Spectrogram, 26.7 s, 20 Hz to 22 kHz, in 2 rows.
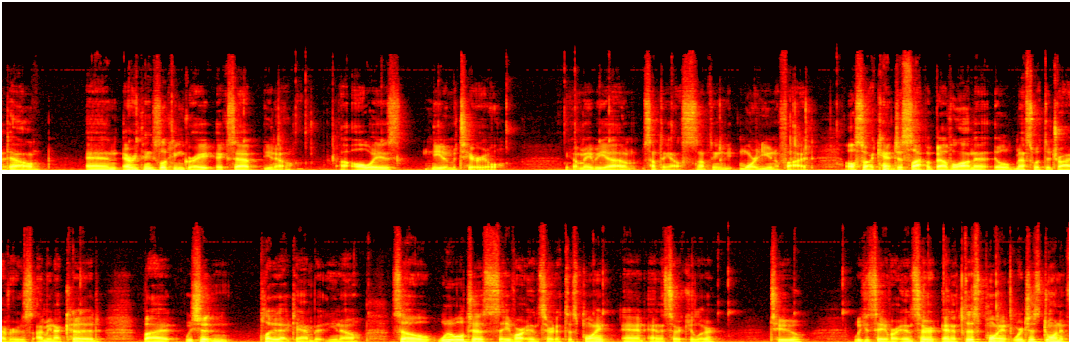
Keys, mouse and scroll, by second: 1.8 click, 2.1 middle click, 2.4-2.9 scroll up 3, 3.1 shift+click, 3.7 click, 3.8 alt+m, 4.9 ctrl+click, 5.6 middle click, 6.5 scroll up 2, 7.2 m, 7.6 click, 8.2-8.5 scroll down 2, 8.5 middle click, 9.0 q, 10.1 alt+a, 10.3-10.6 scroll down 1, 10.6 middle click, 13.4 middle click, 13.6 middle click, 14.0 scroll up 3, 14.4 click, 14.8-15.6 scroll up 1, 15.6-17.7 scroll down 2, 18.1 click, 20.9 click, 23.0 click, 23.4 click, 24.7-25.3 scroll down 4, 25.1 shift+middle click, 25.3 shift+scroll up 2, 25.5 alt+a, 26.0 KP_0.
